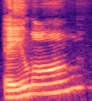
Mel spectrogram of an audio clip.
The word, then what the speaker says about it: along: that schwa okay so this word along follows that rule okay so that a actually says uh so and you know the word long so what would make sense to you a long a long or along i was walking along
